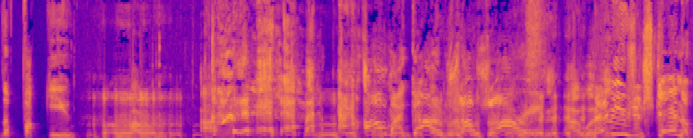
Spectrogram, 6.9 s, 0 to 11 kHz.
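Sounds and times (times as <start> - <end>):
speech: 0.0 - 6.9
laughter: 0.9 - 6.2
person forcing an exaggerated theatrical cough: 1.4 - 3.1.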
